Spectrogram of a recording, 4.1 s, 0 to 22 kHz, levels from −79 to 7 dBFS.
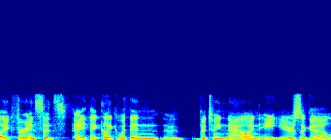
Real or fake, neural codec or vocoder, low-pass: fake; vocoder, 22.05 kHz, 80 mel bands, WaveNeXt; 7.2 kHz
